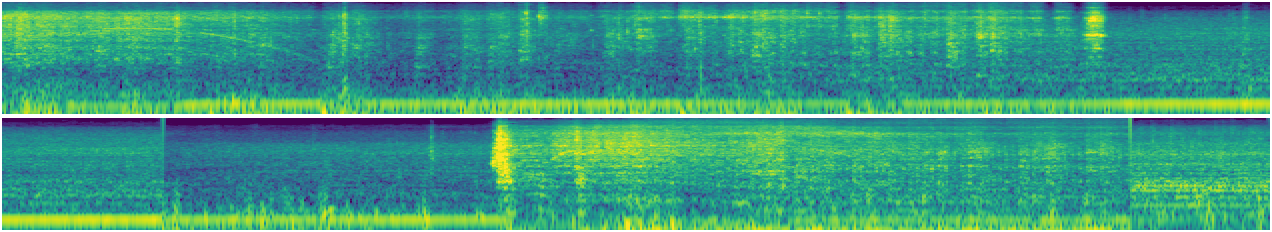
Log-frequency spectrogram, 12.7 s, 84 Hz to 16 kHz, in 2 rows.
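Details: Bayliner Capri boat with a Mercruiser Alpha One 3.0L, troubleshot for a click-but-no-start starter relay fault: the engine cranks briefly, catches cleanly and settles into a smooth, steady idle with a low even hum. It starts and runs normally.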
